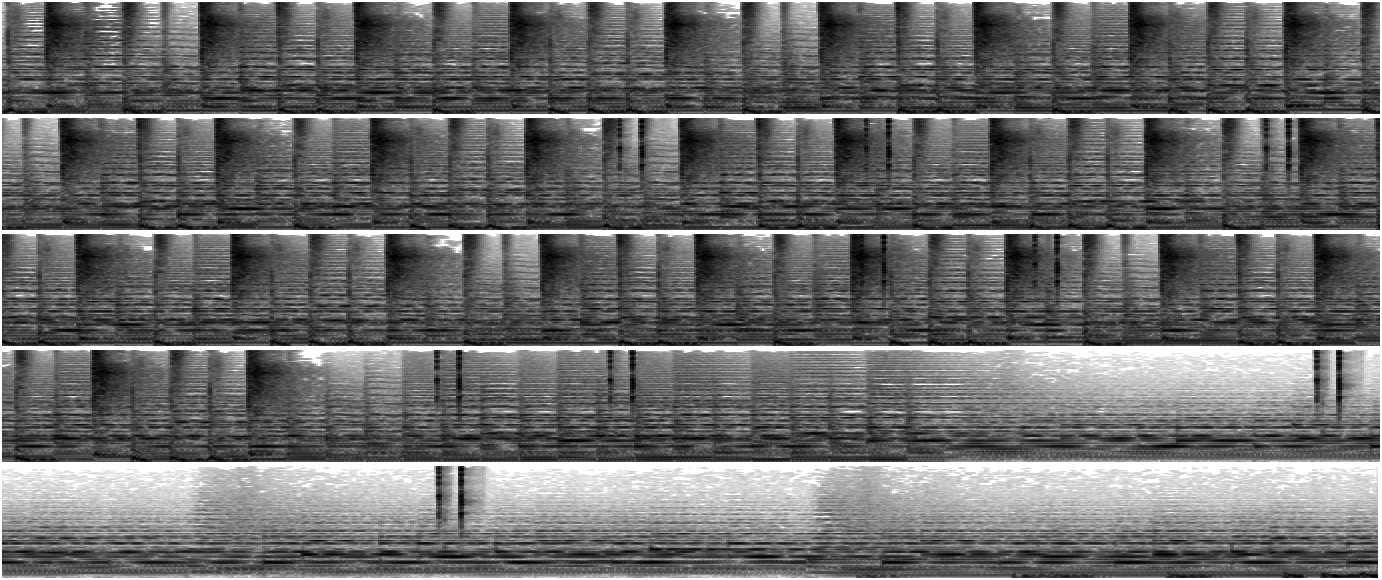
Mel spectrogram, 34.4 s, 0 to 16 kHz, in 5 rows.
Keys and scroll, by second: 2.3 Left, 4.4 shift+Left, 6.8 Return, 16.2 super+a, 20.2 super+d.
